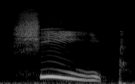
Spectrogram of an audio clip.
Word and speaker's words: sheep: The next word, sheep. Repeat after me. Sheep. Sh is pronounced like a soft sh, not ch, like Chile.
